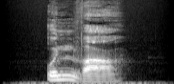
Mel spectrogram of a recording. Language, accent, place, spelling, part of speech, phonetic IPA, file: German, Germany, Berlin, unwahr, adjective, [ˈʊnˌvaːɐ̯], De-unwahr.ogg
- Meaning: untrue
